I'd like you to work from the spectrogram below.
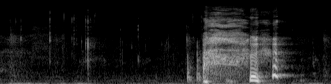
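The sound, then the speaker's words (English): Chewing of Skittles candies: faint clicks and soft munching at first, then a louder burst of crunchy, wet mastication with a brief muffled vocal sound near the end. “It's scary, and then once you find out it's just a good Skittle, I'm in hog heaven.”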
